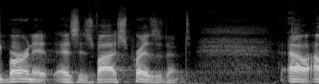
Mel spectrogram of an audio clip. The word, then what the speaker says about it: Burnett: Burnett as his vice president. I learned the pronunciation of Burnett from one of my longtime favorite DRT friends, and she said it's burn it, darn it, learn it.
